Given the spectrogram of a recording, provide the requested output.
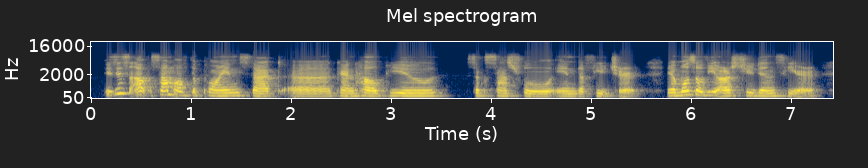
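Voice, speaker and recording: A woman with an Indonesian accent speaks at a fairly slow pace. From Indonesia, Purwokerto area (Banyumas). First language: Indonesian (Banyumas ngapak dialect). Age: 40s. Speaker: English teacher. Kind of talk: webinar talk.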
